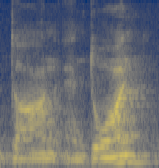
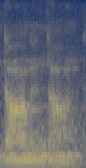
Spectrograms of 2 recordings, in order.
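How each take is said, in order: First: New York "dawn and dawn", second one "dwawn"; New York accent, open first vowel, rounded gliding second. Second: "dawn and dawn" with one identical vowel in both; merged vowels. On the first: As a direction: split the two words like a New Yorker. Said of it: "So in New York". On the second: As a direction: say "dawn" both times as "dahn". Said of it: "are the same". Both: Shown as a demonstration.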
